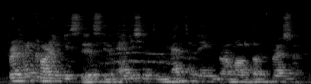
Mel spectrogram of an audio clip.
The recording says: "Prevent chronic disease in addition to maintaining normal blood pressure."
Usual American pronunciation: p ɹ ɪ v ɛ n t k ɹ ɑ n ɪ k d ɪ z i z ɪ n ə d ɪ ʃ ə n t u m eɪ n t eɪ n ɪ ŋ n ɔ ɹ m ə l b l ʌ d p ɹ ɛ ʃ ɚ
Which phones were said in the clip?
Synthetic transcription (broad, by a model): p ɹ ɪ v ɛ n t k ɑ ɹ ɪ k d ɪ s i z ɪ n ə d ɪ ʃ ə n t u m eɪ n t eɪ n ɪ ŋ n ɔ ɹ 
